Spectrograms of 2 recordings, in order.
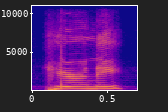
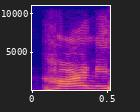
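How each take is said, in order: First: The name is said the American way. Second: The name is said the Irish way. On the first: "In America, maybe you say Kearney" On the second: "we would pronounce it Carney"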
